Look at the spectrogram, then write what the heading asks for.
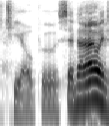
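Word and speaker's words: Teahupo'o: off the end of the road yeah it's chopo and I don't even say it right tiio poo but but hey it's a pretty cool place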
